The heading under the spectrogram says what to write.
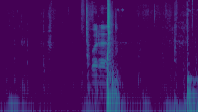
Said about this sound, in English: I'm going to close the door.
